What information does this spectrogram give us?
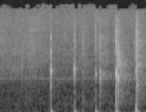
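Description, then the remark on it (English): Five soft, polite claps at a steady, unhurried pace, each a quick muted pat with no voices over them — a quiet golf clap. “Can I golf clap this?”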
